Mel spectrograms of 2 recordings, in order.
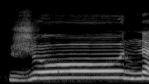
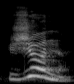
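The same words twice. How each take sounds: First: "Jaune" stretched, final "ne" released separately; syllable by syllable. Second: Said in the usual way. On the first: Shown as a demonstration. Teacher reading words for beginners, "Jaune" sounded out. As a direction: hold "Jau", then add "ne".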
